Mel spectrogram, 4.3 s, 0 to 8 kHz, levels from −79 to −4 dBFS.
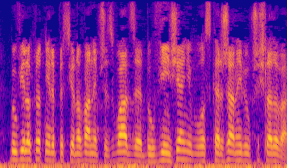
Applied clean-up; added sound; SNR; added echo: none; Bark; 8 dB; none.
